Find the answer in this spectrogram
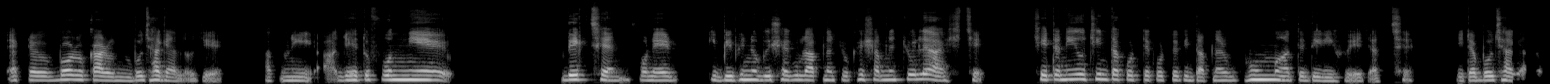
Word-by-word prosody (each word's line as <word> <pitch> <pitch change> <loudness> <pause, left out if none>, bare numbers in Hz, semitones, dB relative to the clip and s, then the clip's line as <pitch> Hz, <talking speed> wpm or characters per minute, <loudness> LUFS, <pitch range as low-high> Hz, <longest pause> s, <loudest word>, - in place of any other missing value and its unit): একটা 195 +1 -3 0.3
বড় 220 0 +4 0.2
কারণ 185 -2 +3 0.2
বোঝা 195 +2 +2
গেল 165 -3 -4 0.2
যে - - -6 0.6
আপনি 180 +2 -5 0.3
আ - - -8
যেহেতু 205 +1 +1
ফোন 215 -1 +3
নিয়ে 210 0 +8 1.4
দেখছেন, 215 -3 +3 0.2
ফোনের 190 -1 0 0.4
কি 205 - -4
বিভিন্ন 215 +2 +4 0.2
বিষয়গুলো 205 +1 -1
আপনার 200 0 -4
চোখের 215 +4 -4
সামনে 210 0 0
চলে 235 +1 +2
আসছে, 175 -3 -9 0.6
সেটা 220 -1 +1
নিয়েও 235 +1 +3
চিন্তা 230 -2 +2
করতে, 210 0 -4
করতে 195 0 -5
কিন্তু 185 -2 -4
আপনার 185 +2 -5 0.2
ঘুমাতে 210 -2 +4
দেরি 165 -3 -2
হয়ে 80 - -6
যাচ্ছে। - - -10 0.6
এটা 180 +1 -1
বোঝা 195 +1 +1
গেলো। 320 - -14
205 Hz, 135 wpm, -23 LUFS, 190-215 Hz, 1.4 s, নিয়ে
